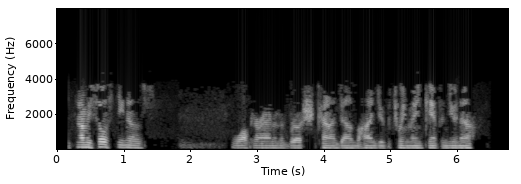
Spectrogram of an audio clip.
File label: Incident Tac 3, scanner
